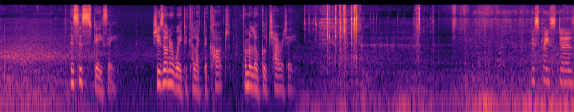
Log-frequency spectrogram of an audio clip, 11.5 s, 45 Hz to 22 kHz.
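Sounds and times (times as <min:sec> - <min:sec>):
car engine and road rumble inside a car pulling into a car park: 0:00.0 - 0:02.7, 0:05.8 - 0:11.4
speech: 0:01.4 - 0:02.4, 0:03.1 - 0:06.0, 0:10.6 - 0:11.4
light metallic jangles and clicks: 0:06.0 - 0:07.2.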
